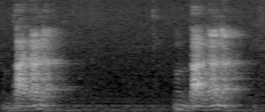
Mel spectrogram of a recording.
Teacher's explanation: in spanish they would say banana banana they pronounce every single a in the word ba na but we don't do this in english we are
